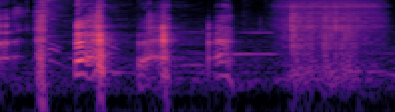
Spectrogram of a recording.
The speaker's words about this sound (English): I'm sorry, I just coughed something up on the girl behind the counter. Oh, well, don't get angry at me. I didn't mean to do that.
